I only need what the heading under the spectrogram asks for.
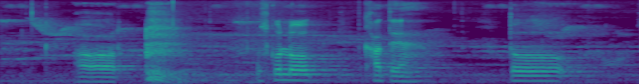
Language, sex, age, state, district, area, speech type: Hindi, male, 30-45, Bihar, Madhepura, rural, spontaneous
